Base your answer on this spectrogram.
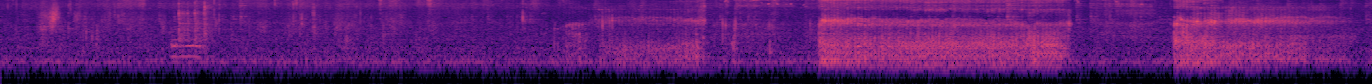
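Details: Chihuahua making a weird noise: after several seconds of soft rustling and faint low grumbles, two loud rough rasping bursts follow, one lasting over two seconds and a shorter one near the end.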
